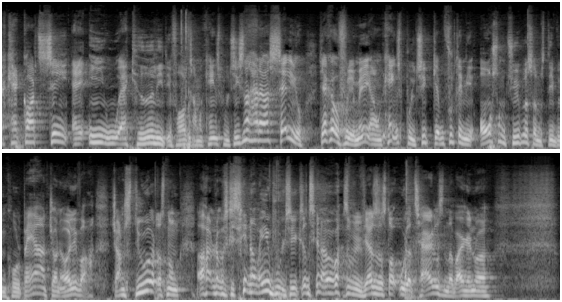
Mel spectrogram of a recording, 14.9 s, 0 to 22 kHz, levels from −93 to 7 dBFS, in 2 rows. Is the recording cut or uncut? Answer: uncut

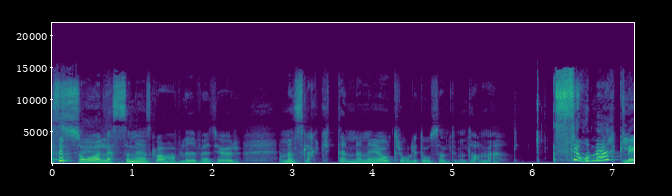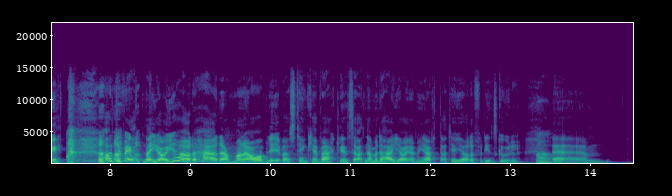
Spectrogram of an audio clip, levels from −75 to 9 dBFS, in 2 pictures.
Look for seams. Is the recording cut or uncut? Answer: uncut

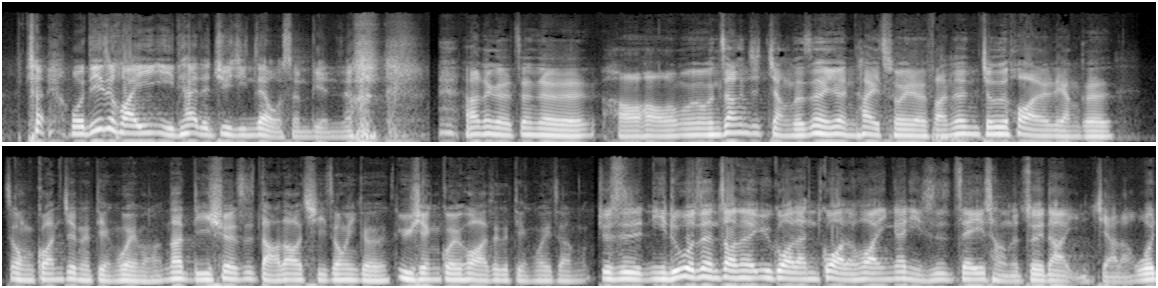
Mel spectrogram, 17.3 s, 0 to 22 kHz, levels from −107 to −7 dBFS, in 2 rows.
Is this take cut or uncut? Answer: uncut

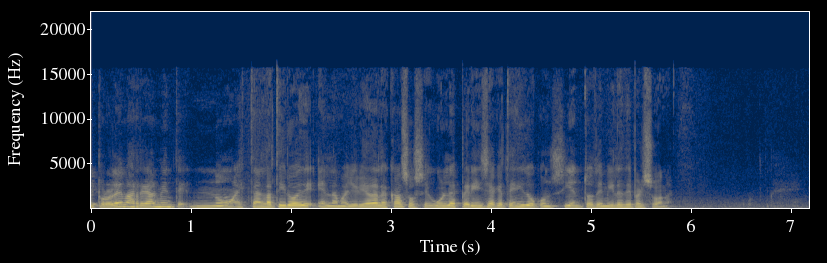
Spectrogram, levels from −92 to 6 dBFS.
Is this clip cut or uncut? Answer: uncut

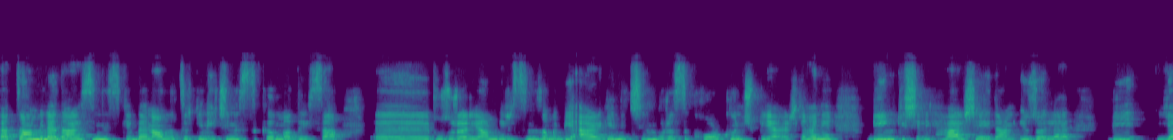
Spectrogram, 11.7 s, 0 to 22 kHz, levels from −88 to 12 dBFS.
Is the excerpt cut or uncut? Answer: cut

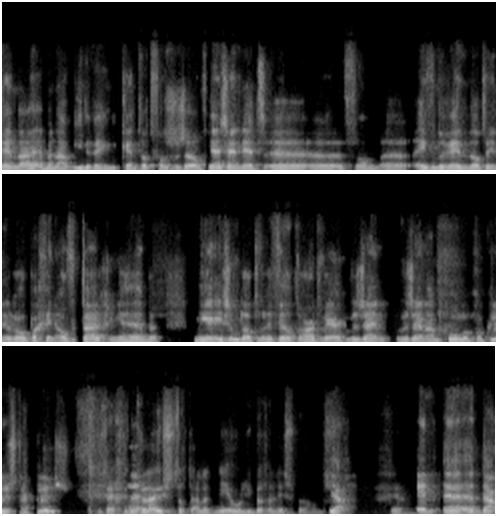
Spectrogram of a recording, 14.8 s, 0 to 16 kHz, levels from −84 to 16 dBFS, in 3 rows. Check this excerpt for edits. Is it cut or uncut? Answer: cut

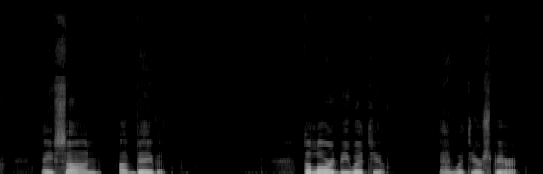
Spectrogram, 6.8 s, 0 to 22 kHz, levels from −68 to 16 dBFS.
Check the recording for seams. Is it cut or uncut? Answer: uncut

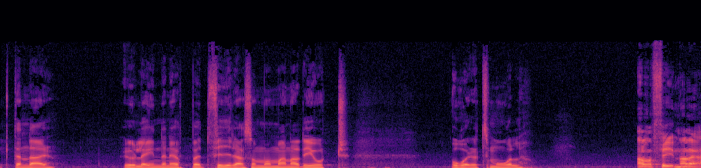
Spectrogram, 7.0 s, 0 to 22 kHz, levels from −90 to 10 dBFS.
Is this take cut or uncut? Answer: uncut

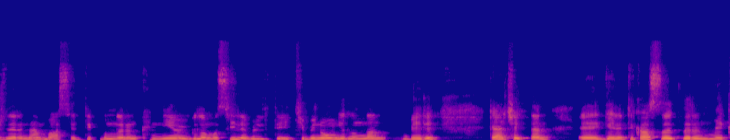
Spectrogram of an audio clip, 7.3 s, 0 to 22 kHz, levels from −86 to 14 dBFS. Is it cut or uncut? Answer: uncut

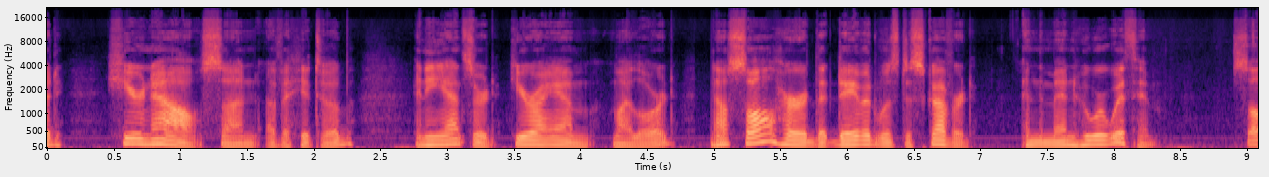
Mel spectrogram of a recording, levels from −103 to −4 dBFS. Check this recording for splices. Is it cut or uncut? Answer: cut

